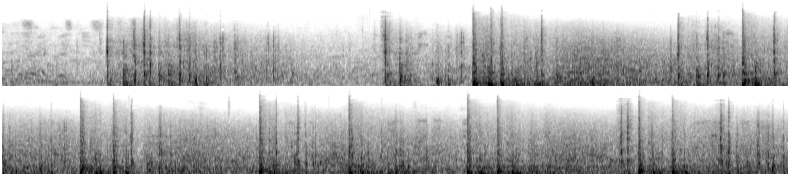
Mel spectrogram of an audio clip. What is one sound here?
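Fireworks boom and bang in rapid bursts.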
